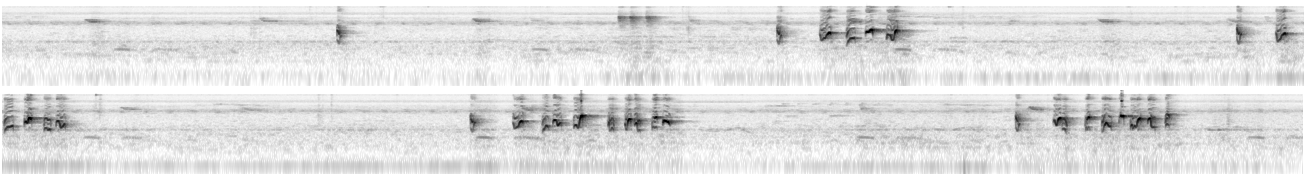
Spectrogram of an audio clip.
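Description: Bulbul (merbah belukar) singing short phrases of quick notes, four phrases about five seconds apart, after a single note.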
